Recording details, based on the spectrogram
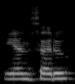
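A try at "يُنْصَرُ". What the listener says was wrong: Close, but we want the passive should be u. Yun saru.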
